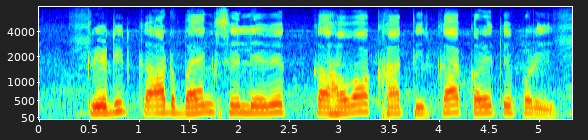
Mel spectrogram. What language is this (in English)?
Bhojpuri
